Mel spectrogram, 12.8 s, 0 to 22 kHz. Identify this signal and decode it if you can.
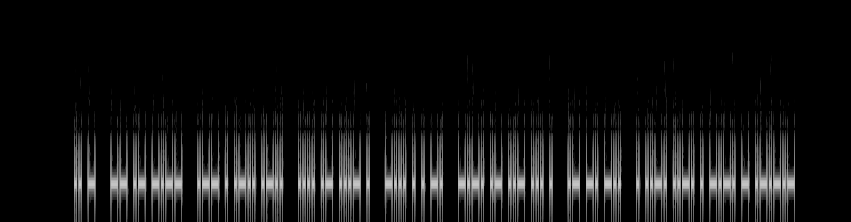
Morse code, heard as a keyed tone, about 34 wpm, 700 Hz. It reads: IT MAY WELL HAVE BEEN CAUSE AND EFFECT.
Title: Sentences from Top 1000 Words 35wpm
